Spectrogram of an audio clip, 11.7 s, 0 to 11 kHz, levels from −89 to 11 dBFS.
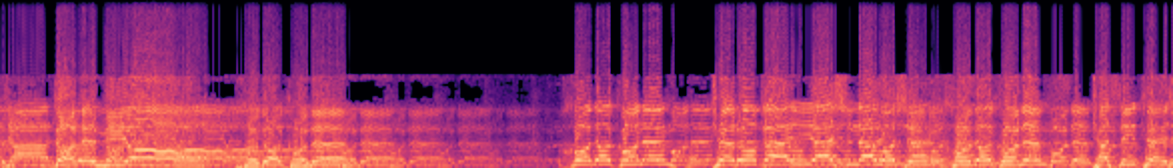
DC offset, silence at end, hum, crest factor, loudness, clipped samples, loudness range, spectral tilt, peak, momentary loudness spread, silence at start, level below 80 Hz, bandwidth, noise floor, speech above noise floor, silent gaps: under 0.1%; 0 s; none; 6 dB; -6 LUFS; 9%; 5 LU; -4.5 dB/octave; 0 dBFS; 10 LU; 0 s; -32 dBFS; 11 kHz; -29 dBFS; 24 dB; none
